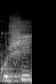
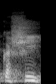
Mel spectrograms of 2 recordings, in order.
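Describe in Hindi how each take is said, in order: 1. k के बाद का स्वर 'u' है। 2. k के बाद का स्वर 'a' है। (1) "कुशी कहना चाहिए" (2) "उसने कशी कह दिया"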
